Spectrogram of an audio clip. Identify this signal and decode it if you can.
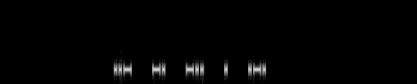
Morse code, heard as a keyed tone, about 52 wpm, spaced as for 29 wpm, 690 Hz. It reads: UNDER
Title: 3x Character Spacing - Top 300 Words - 50wpm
